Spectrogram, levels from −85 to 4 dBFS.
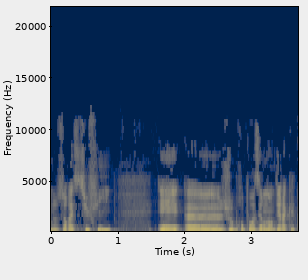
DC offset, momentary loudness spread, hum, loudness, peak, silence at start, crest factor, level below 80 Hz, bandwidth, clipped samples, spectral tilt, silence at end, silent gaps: under 0.1%; 6 LU; none; -24 LUFS; -8 dBFS; 0 s; 16 dB; -60 dBFS; 11.5 kHz; under 0.1%; -6 dB/octave; 0 s; none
